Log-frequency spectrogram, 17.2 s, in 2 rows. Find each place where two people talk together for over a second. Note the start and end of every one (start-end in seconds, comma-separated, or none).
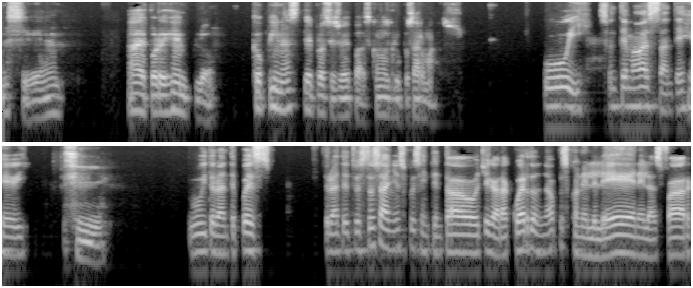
none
